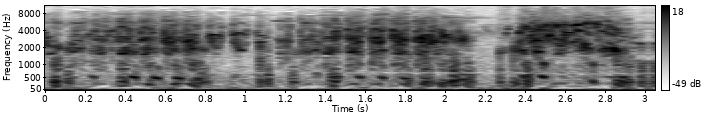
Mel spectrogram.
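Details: During a black stork feeding in Estonia, 2 June 2019, rapid, choppy squawks form a chattering series, then a louder, higher, shriller burst of squeals near the end.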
